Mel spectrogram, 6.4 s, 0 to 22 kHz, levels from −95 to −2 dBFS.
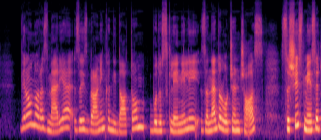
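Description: Automatic gain rising from 0.4 s to 6.38 s: the gain control judged the input too quiet and climbed about 13 dB, swelling speech and background together.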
